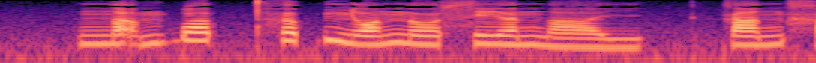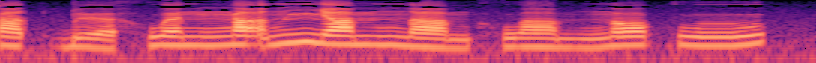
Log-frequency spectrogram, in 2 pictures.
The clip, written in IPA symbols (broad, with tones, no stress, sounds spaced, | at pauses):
n a̰˧˥ m ɓ ɔ˦˥ t̚ t̪ʰ ə˦˥ p̚ ɲ ɔ˨˦ n o˧ s i˧ ə̯ n a̤˨˩ j | k a˨˦ n x a˨˩ t̚ ɓ ɨ˧˩ ə̯ h w ə˧ n ŋ a̰˧˥ n ɲ a˧ m n a˧˩ m h w a̤˨˩ m n ɔ˨˦ k w u˨˦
